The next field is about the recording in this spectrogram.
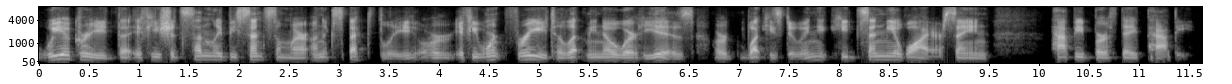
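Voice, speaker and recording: A man's voice: lowish voice, normal speed, dry recording, natural voice. An actor playing a worried, impatient American man who searches for his missing brother and narrates it in radio drama style, earnest and clipped. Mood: anxious, grave. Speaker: lead actor and first-person narrator.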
